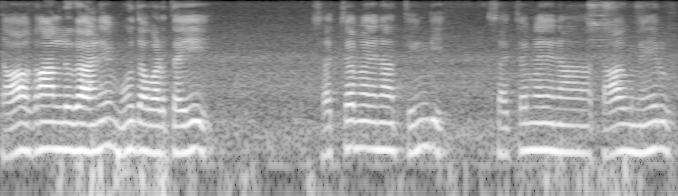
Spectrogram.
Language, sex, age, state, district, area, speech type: Telugu, male, 60+, Telangana, Hanamkonda, rural, spontaneous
